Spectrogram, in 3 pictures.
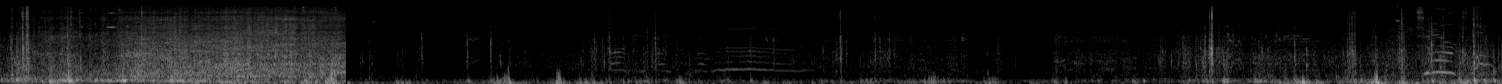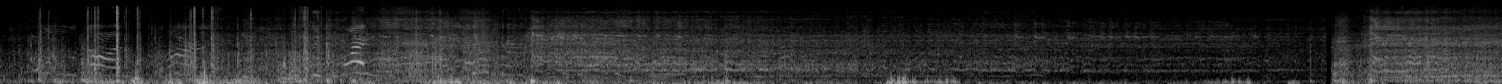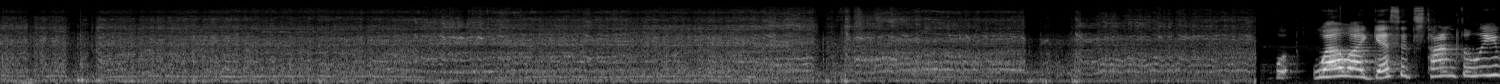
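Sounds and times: electric toy car motor whining: 0.0 - 3.5, 10.5 - 42.6.

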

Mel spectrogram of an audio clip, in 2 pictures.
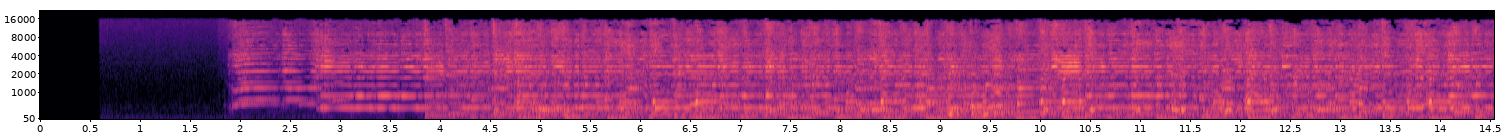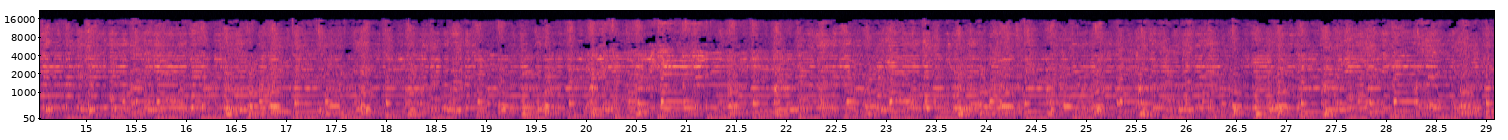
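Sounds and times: string band playing fiddle tune: 1.9 - 29.0.

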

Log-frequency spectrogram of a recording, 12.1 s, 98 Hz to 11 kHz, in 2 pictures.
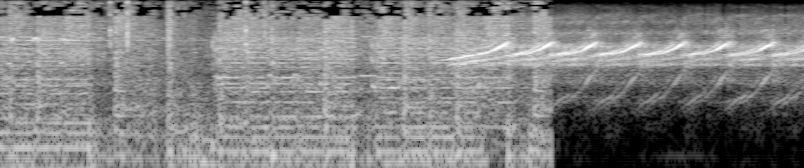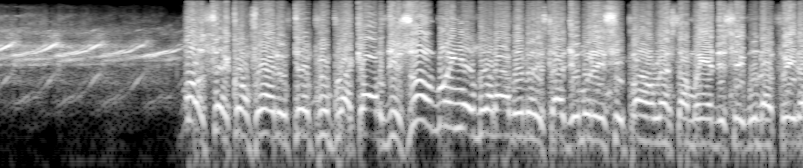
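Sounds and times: intro music: 0.0 - 5.8
electronic alarm chirps: 3.2 - 8.5.

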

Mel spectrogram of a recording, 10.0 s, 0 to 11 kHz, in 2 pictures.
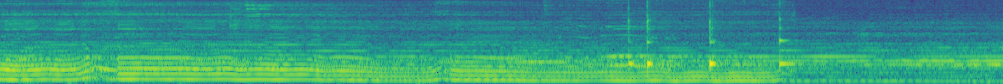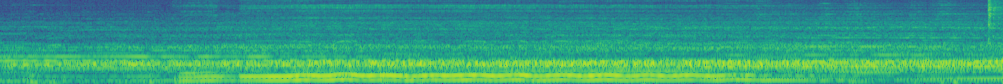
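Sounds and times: man singing a long wavering note: 5.9 - 9.1.

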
